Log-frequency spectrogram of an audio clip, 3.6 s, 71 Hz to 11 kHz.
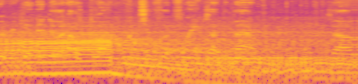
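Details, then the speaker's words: Honda CBR1000RR with custom over-tail exhaust fabricated from an old can: deep, crisp exhaust bark rising with revs, then dropping cleanly back to idle, no rattles or leaks; healthy exhaust note. "but yeah not only doesn't look much better but it sounds a lot better as well"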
